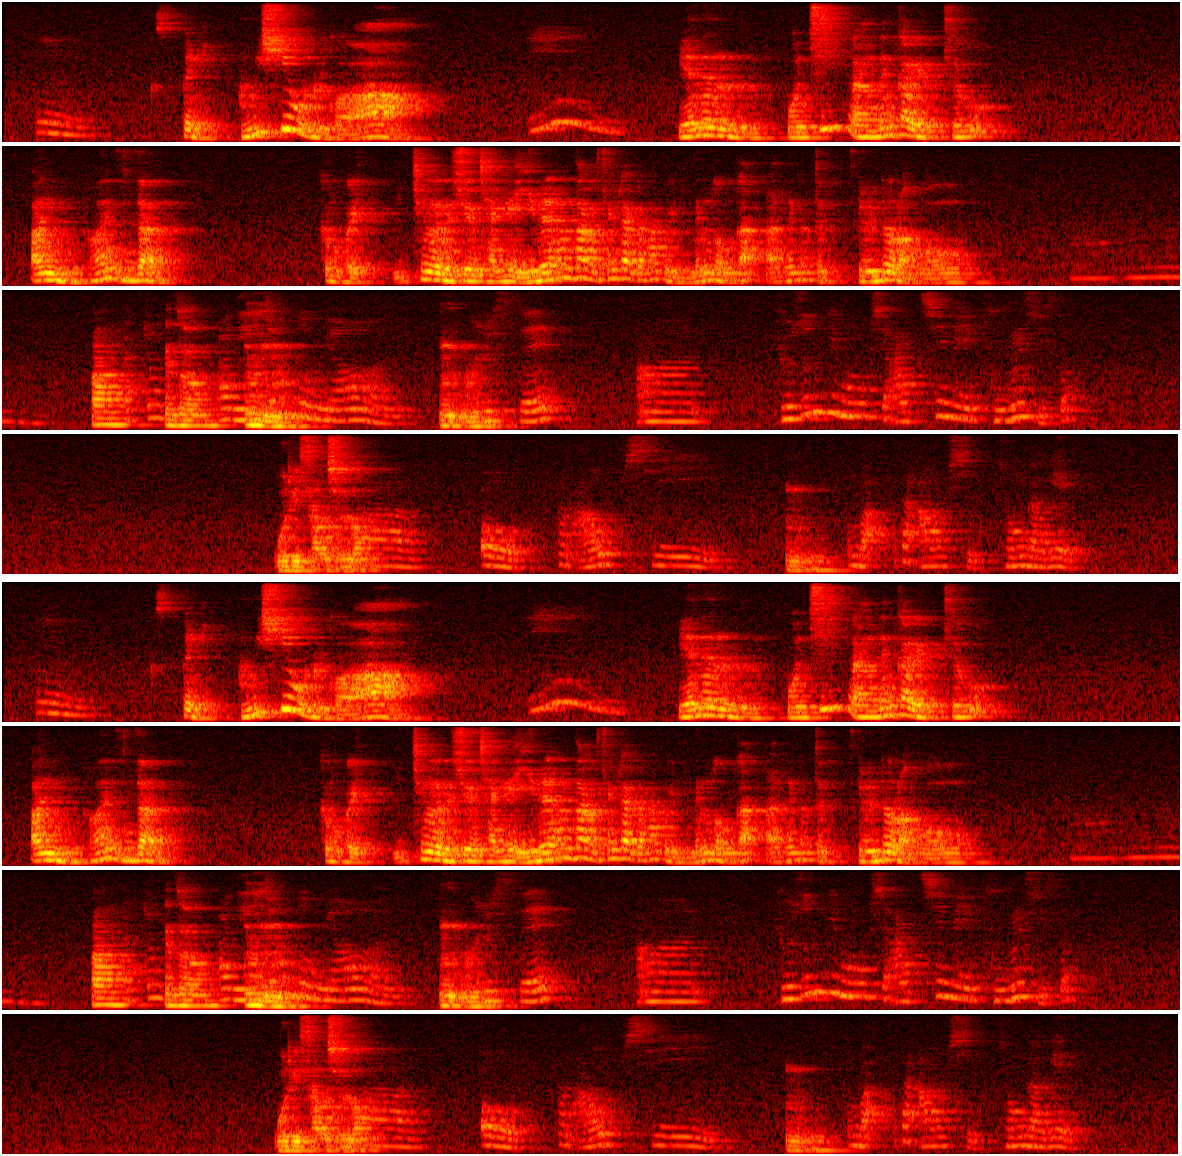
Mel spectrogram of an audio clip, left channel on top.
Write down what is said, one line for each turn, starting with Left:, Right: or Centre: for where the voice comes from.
Centre: 응.
Right: 그랬더니 글이 오는 거야.
Centre: 헤이.
Right: 얘는 뭐지? 라는 생각이 들고 아니 아니
Centre: 어.
Right: 진짜 그 뭔가 이 친구는 지금 자기가 일을 한다고 생각을 하고 있는 건가? 라는 생각도 들더라고
Centre: 아,
Right: 아
Centre: 아, 좀,
Right: 그래서
Centre: 아니,
Right: 응응
Centre: 이 정도면,
Right: 응 응,
Centre: 글쎄,
Right: 응.
Centre: 아, 교수님은 혹시 아침에 부를 수 있어?
Right: 우리 사무실로
Centre: 막 한, 어, 한 9시,
Right: 응응
Centre: 어, 막, 딱 아홉 시 정각에.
